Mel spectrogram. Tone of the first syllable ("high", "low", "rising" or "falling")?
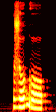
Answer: rising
